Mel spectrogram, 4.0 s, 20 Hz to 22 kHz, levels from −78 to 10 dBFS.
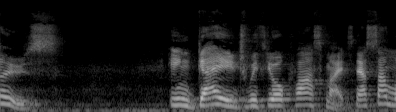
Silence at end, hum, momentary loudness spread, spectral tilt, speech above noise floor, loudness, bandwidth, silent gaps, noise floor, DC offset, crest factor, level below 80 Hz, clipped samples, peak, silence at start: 0 s; none; 13 LU; -4 dB/octave; 27 dB; -25 LUFS; 16 kHz; none; -52 dBFS; under 0.1%; 20 dB; -52 dBFS; under 0.1%; -6 dBFS; 0 s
